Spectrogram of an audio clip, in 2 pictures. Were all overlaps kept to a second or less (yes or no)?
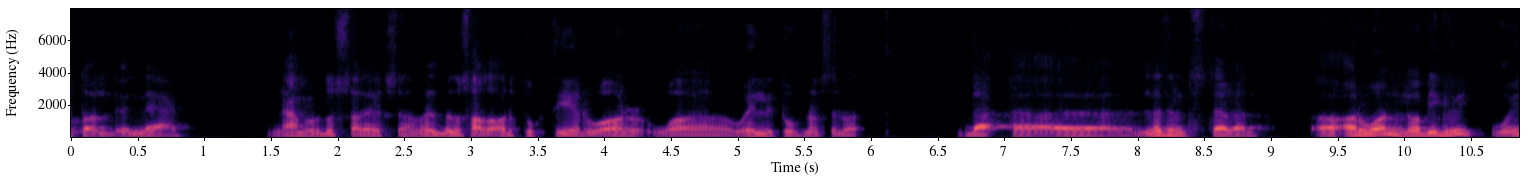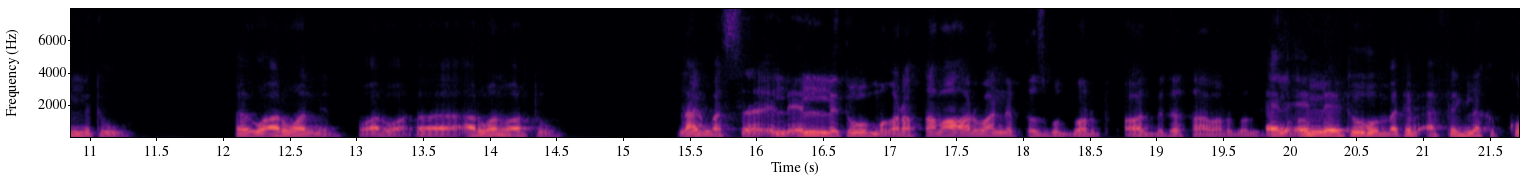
yes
